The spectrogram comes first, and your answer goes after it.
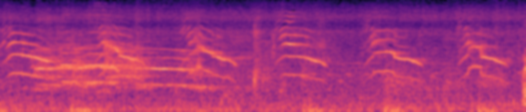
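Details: Small dirty stray kitten crying: five or six high, arching meows spaced about a second apart, each sliding downward, over low background noise.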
